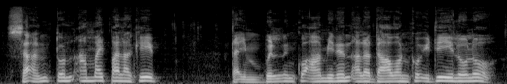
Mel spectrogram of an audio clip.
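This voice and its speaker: A man plays a young Ilocano grandson in a radio drama. His voice sits a little high, and he talks with new confidence, as someone set on leaving his past behind. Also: normal speed, dry recording, natural voice. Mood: resolute, bitter. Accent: Filipino, Ilocano. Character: young grandson, newly confident, bitter about past looks.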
